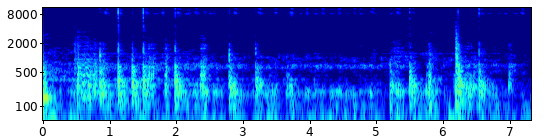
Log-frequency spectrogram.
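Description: Faint, irregular light taps and scratchy strokes of a stylus writing words on an interactive whiteboard screen.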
